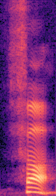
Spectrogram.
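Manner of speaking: فا short and loud, just the sound. Shown as a demonstration. Teacher modelling the letter sound for the class. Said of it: "اس کی آواز ہے".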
